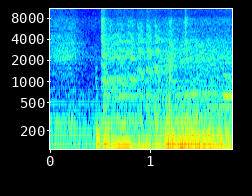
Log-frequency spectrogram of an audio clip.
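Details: 2011 Range Rover after transmission programming with SDD scanner: short crank, engine catches cleanly and settles into steady smooth idle; normal start.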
